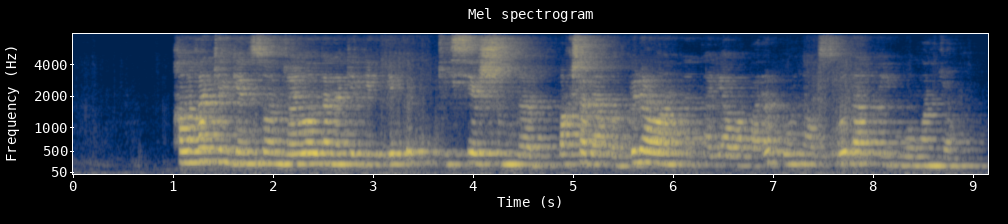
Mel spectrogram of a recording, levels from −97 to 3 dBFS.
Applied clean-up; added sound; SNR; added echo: neural separator model SepFormer DNS4.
